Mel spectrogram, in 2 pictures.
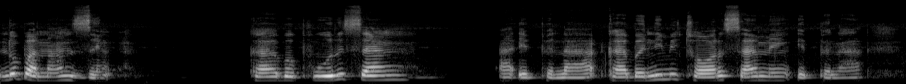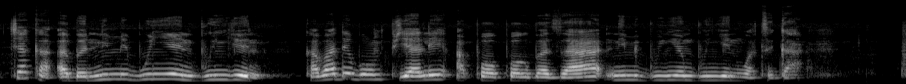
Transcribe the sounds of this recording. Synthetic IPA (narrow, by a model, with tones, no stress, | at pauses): dʊ˦ba˨na˨˦nzɪ˨ŋ | ka˨ba˨pʰu˨o˨ɾi˦sa˦ŋ | a˨ʔɪ˨pɪ˨laː˨˦ka˨ba˨ni˦mi˦tʰɔː˨ɾɪ˦sa˨˦mɪ˦ŋɪ˨pɪ˨laː˨˦ | t͡ʃɛ˦ka˨ʔa˨ba˨ni˦mːi˦bu˦ɲje˦˨n˨bu˦ɲje˦n˨ | ka˨ba˦dɪ˦bʊ˦npʰɪ˨ɛ˨lɪ˦a˨pʰɔ˨kpʰɔ˨ɡba˨zaː˨˦ni˦mi˦bu˦ɲje˦n˦bu˦ɲje˦n˨wa˨tʰɪ˨ɡa˦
